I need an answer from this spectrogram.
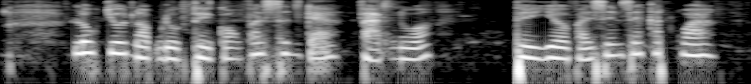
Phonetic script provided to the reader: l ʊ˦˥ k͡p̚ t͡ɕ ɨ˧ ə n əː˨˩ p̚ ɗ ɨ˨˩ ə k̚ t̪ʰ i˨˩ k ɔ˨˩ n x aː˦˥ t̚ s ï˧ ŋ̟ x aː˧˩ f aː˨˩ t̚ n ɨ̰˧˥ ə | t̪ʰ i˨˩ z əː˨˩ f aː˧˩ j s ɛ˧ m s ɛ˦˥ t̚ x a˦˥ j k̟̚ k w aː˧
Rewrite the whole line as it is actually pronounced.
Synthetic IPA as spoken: l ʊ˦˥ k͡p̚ t͡ɕ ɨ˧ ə n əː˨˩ p̚ ɗ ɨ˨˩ ə k̚ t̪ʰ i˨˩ k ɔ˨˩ n f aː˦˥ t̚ s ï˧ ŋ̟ k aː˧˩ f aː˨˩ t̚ n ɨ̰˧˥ ə | t̪ʰ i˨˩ z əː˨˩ f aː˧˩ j s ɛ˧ m s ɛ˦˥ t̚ x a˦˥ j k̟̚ k w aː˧

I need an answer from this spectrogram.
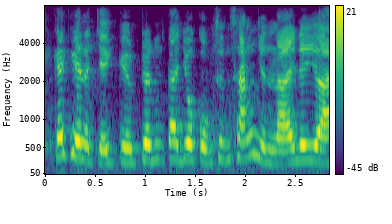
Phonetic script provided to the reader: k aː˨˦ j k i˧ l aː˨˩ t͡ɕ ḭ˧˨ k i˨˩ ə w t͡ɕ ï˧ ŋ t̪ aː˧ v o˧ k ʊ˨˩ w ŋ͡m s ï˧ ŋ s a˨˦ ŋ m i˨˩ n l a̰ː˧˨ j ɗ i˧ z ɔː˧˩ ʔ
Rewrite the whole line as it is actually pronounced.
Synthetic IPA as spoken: k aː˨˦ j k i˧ l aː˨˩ t͡ɕ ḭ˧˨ k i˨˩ ə w t͡ɕ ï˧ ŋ t̪ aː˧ z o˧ k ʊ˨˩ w ŋ͡m s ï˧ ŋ s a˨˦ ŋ ɲ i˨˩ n l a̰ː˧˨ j ɗ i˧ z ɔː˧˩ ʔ

